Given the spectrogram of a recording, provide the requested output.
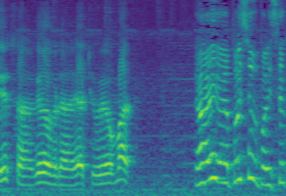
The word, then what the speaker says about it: HBO Max: Bomax, dice HBO Max. ¿Cómo le decía? Pero claro, después... le digo, era HBO Max, y entonces le dice Bomax. No le pronuncia la H, de la H muda.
